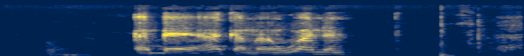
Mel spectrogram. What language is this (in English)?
Bafut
